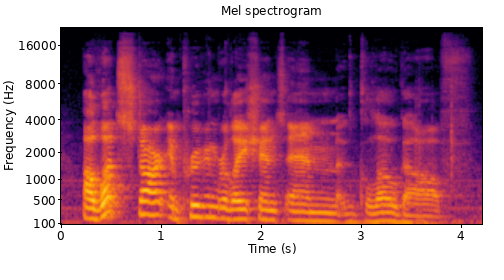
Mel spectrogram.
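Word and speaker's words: Głogów: Let's start improving relations in Glogov. I'm assuming it's Glogov. In East European countries, the W at the end is generally pronounced like a V.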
